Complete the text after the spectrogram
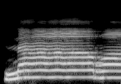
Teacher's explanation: نارن کی جو تنوین ہے اس پر بھی چھپا ہوا غنہ ہوگا. یہاں پر ہم اپنی آواز کو ناک میں چھپائیں گے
